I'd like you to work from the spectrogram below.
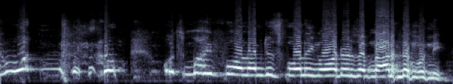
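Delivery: very high, loud frightened protest; alarmed, wailing self-defence; acted panic. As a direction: plead innocence in a hammed-up squeal. King learns he will be killed.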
